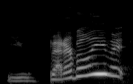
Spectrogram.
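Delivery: "big" stretched high and loud, then a punchy "You better believe it"; big showman refrain. Acted. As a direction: belt the catchphrase to the back row. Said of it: "Oh, say it with me, please".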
